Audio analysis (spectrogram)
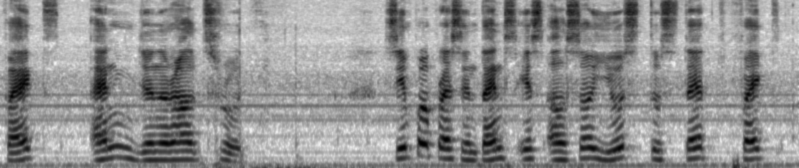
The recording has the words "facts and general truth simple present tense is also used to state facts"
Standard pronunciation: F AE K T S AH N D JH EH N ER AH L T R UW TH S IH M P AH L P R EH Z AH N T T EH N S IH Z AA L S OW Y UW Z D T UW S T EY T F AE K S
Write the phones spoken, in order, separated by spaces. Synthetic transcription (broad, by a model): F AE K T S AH N JH EH N ER AH L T R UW T S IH M P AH L P R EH S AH N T T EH N S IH S AA L S OW Y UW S T UW S T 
